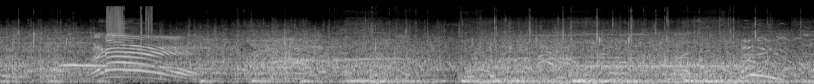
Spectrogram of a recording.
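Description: Ballpark crowd: many voices talking and calling out, with a burst of shouts about a second in, over music from the stadium sound system.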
